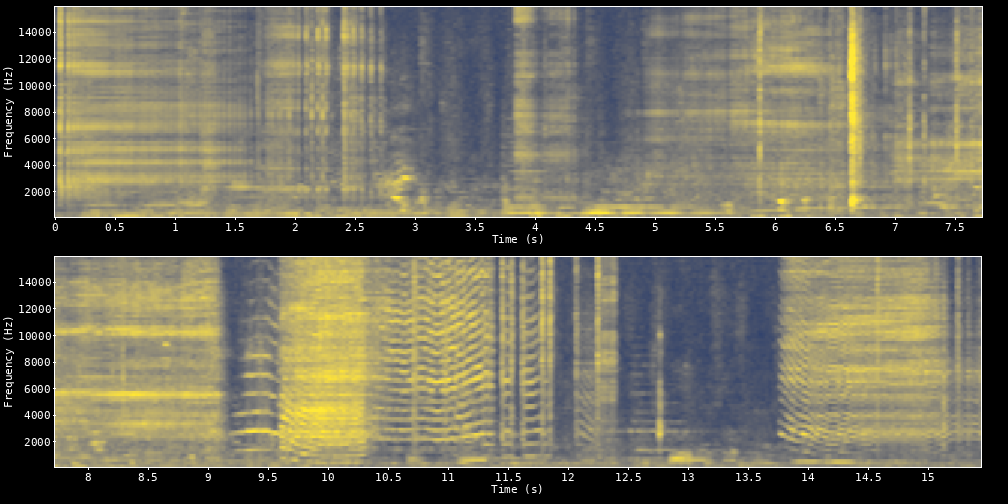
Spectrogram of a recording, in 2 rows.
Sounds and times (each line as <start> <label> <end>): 0.0 restaurant aeration device in the anteroom runs in full power 15.4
